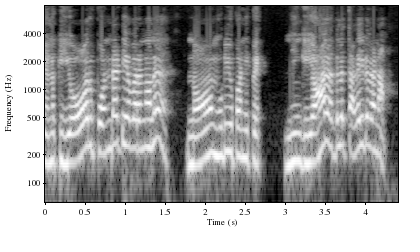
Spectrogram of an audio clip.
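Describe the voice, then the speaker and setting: A man voicing a protective young husband in an animated cartoon, firm yet soothing. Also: sits high, brisk, no echo, narrow, tinny audio, lightly acted. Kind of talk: cartoon voice acting.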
